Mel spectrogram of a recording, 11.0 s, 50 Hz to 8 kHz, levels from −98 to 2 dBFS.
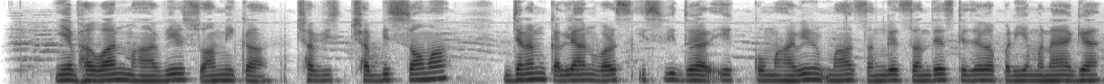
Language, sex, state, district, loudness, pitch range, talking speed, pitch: Hindi, male, Bihar, Muzaffarpur, -20 LUFS, 140-155 Hz, 135 wpm, 150 Hz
